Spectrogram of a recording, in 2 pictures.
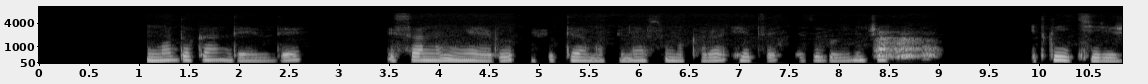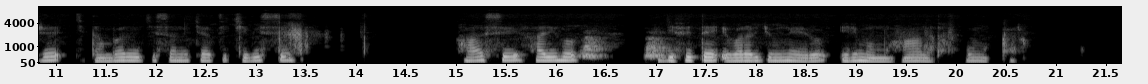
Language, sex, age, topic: Kinyarwanda, female, 18-24, government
